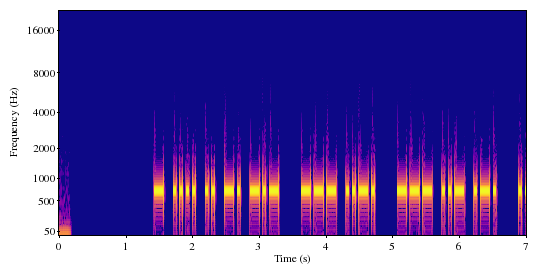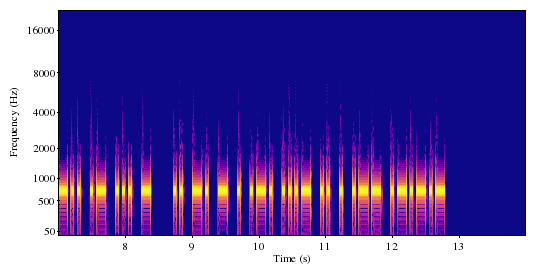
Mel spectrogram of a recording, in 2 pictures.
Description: Morse code, heard as a keyed tone, about 25 wpm, 700 Hz. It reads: THINK OF OUR LAST INTERVIEW.
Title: Sentences from Top 1600 Words 25wpm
